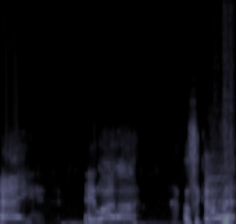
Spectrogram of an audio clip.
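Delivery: very high, drawn-out, obnoxiously sociable tone. Retelling how John greets everyone during a long walk, imitating John being obnoxiously social. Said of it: "just obnoxiously social".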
